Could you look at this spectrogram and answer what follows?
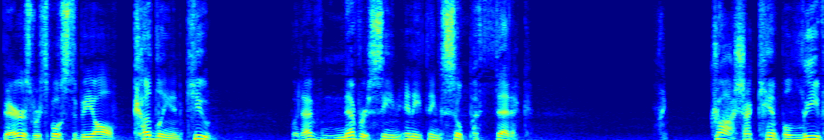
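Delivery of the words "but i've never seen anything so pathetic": plain reading voice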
